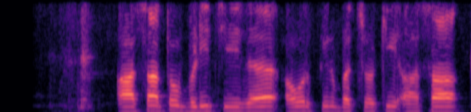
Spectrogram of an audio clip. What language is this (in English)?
Hindi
